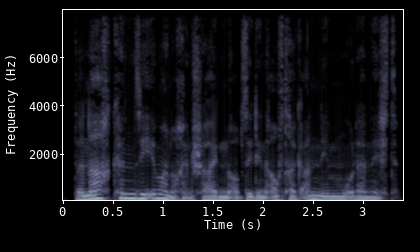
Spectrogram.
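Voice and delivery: lightly voiced businesslike woman; Mara Johansson. Mara apologetic but firm. (sachliche Frauenstimme, leicht angehoben)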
